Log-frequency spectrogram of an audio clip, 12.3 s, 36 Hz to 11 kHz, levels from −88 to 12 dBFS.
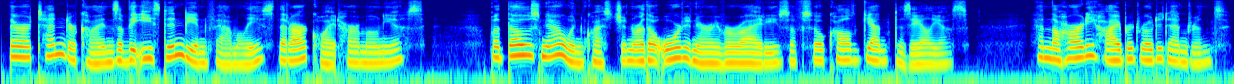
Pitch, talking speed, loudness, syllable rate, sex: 180 Hz, 150 wpm, -19 LUFS, 5.4 syllables/s, female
